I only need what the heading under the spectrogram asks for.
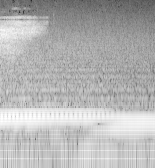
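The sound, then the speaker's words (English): Voice imitating hissing steam: a breathy hiss lasting under a second, laid over a steady low whistling hum that carries on alone after the hiss stops. “He hisses back at you. And I blow steam back at him, like...”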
